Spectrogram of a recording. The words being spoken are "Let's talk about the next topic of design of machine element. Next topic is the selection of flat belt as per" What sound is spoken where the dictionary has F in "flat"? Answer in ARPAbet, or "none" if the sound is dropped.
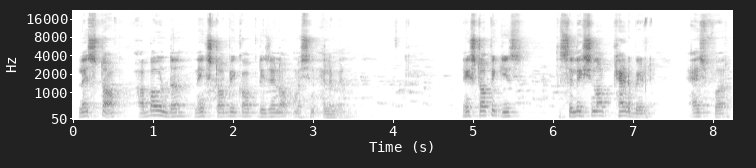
P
